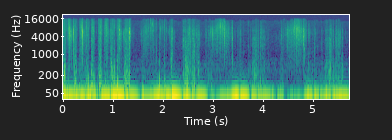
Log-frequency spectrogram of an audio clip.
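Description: A metal ear-pick scratches inside the canal of a silicone ear on a binaural microphone. Close, irregular scratching and crackling come in rapid bursts, with a dull low rumble beneath and brief brighter rasps. The sound pauses and softens in places before the scraping picks up again.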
